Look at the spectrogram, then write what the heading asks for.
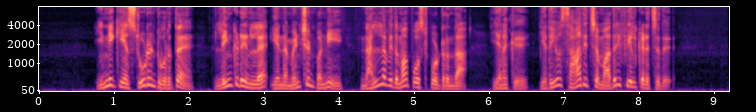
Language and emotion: Tamil, happy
